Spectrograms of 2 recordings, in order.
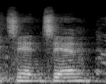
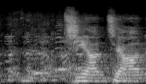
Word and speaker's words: Tian Tian: Sorry, Tin Tin. Tian Tian. It's spelled Tian, Tian.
